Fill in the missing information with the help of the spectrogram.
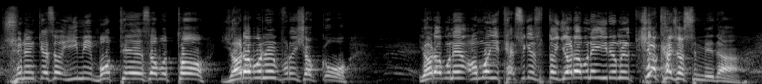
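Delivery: loud, rising, half-sung preaching; preaching at full force. Acted. Pastor calling out to the congregation, fervent sung preaching. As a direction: preach it to the rafters with music under you.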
